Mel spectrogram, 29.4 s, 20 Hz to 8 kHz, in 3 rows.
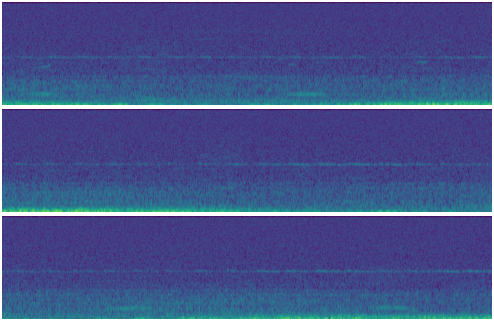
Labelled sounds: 8.3	8.5	humpback whale, 1.2 to 1.4 kHz
24.7	24.9	humpback whale, 1.5 to 1.7 kHz
25.9	26.1	humpback whale, 1.5 to 1.7 kHz
28.4	28.8	humpback whale, 1.5 to 1.7 kHz

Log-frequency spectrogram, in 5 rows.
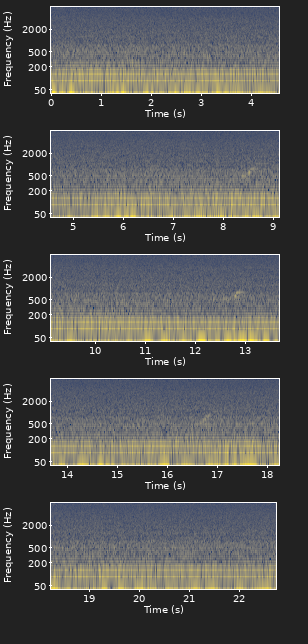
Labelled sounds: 8.7	8.9	humpback whale, 1.0 to 1.1 kHz

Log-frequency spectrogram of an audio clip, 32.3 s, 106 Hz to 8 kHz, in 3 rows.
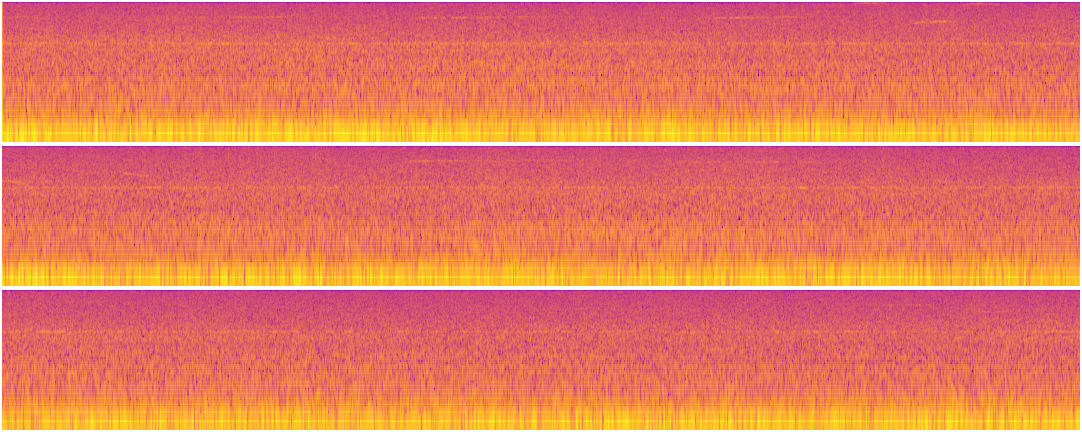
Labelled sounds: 8.4	8.8	killer whale, 7.1 to 8.0 kHz
9.5	9.9	killer whale, 7.1 to 7.6 kHz

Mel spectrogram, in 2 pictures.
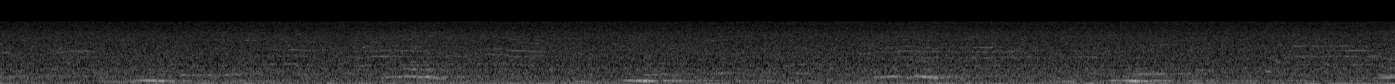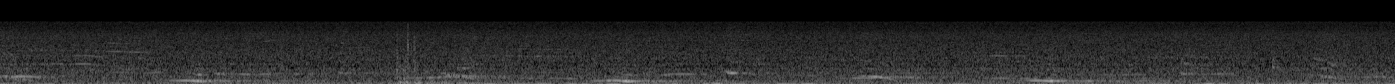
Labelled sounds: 0.6	1.0	humpback whale, 1.6 to 1.9 kHz
2.9	3.1	humpback whale, 1.8 to 2.0 kHz
5.1	5.4	humpback whale, 1.7 to 2.0 kHz
9.0	9.2	humpback whale, 1.7 to 1.9 kHz
13.4	13.7	humpback whale, 1.8 to 1.9 kHz
14.7	15.5	humpback whale, 1.3 to 1.8 kHz

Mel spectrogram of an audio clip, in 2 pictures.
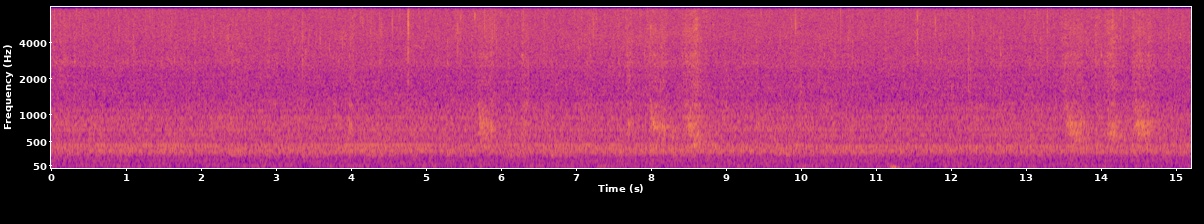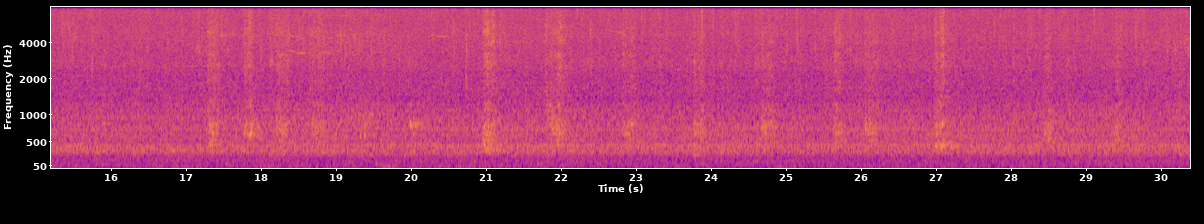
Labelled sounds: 8.0	8.3	vessel noise, 0.78 to 1.0 kHz
13.6	13.8	vessel noise, 0.78 to 0.97 kHz
18.4	18.6	vessel noise, 3.2 to 3.5 kHz
20.2	20.5	vessel noise, 4.4 to 4.7 kHz

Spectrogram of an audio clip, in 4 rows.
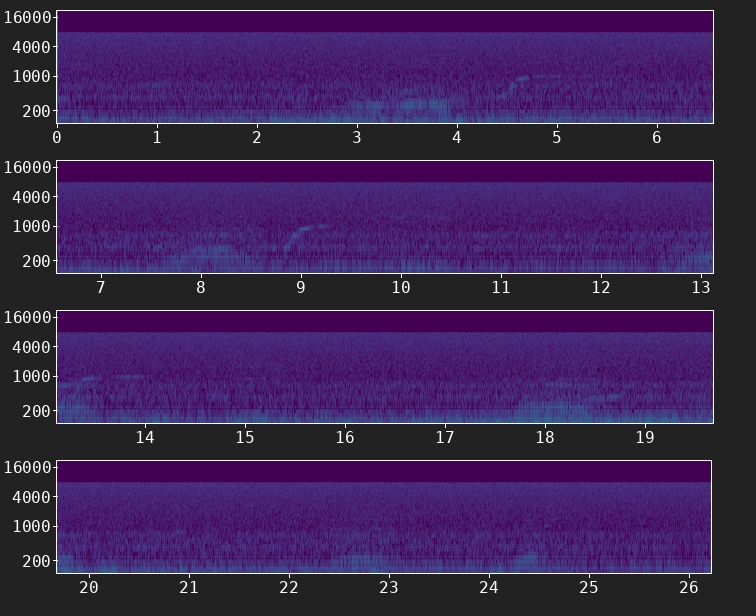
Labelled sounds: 13.7	14.0	humpback whale, 0.93 to 1.0 kHz

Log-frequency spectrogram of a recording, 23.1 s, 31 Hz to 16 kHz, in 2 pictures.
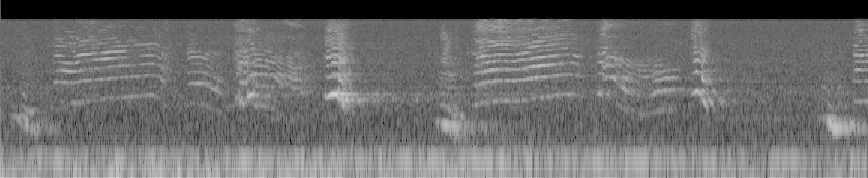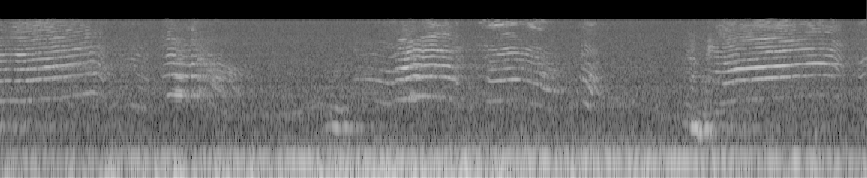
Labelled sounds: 0.7	2.9	humpback whale, 0.80 to 7.4 kHz
3.1	4.7	humpback whale, 0.80 to 7.3 kHz
6.3	9.1	humpback whale, 0.80 to 8.0 kHz
11.4	13.0	humpback whale, 0.90 to 8.0 kHz
13.7	14.8	humpback whale, 0.96 to 4.1 kHz
16.3	19.6	humpback whale, 0.80 to 7.6 kHz
20.9	22.8	humpback whale, 0.80 to 8.0 kHz

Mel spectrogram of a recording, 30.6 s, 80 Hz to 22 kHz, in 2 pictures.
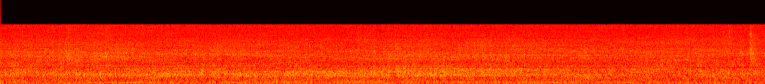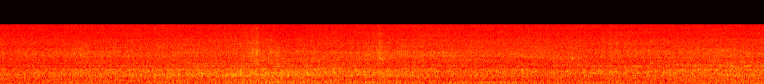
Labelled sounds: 21.8	22.0	vessel noise, 3.2 to 3.4 kHz

